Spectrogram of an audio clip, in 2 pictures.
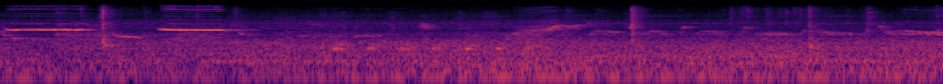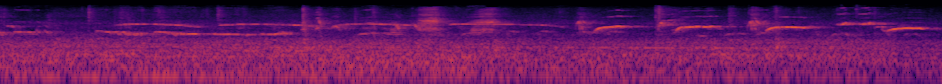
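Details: Caged Chinese hwamei, described as a tame bird with a steady voice, gives scattered short whistled notes and curling chirps at a moderate level, broken by brief pauses, over a soft background hiss.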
